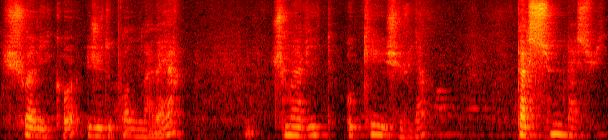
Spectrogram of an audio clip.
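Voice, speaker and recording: A woman chatting casually as she tells a story about her own life, retelling what she said with an indignant, lively edge. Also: on the low side, unhurried. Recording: roomy echo.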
